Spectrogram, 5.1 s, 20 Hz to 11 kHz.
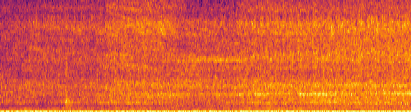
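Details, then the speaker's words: Crusader engine idling in gear after the injectors were rebuilt and tested and the fuel rails cleaned; it runs much better, with a deep, steady low rumble, even beat and no misfire or knock. Vacuum now 15, was about 12 before. Normal idle in gear. "so there you go there we go running so much better"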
